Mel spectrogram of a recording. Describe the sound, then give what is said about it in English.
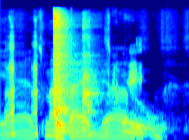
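A single sharp, loud snap as empty latte cups are thrown down, landing amid a person's drawn-out, animated vocalizing that continues around it. “Oh, so you're throwing the push latte, the empties, yeah.”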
